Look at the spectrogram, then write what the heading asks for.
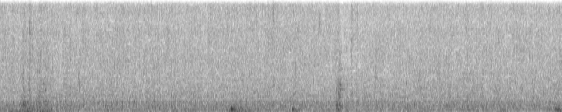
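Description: Chicken curry sizzling steadily in a pot. Chunks of bottle gourd are dropped in, with a few short knocks around the middle.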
